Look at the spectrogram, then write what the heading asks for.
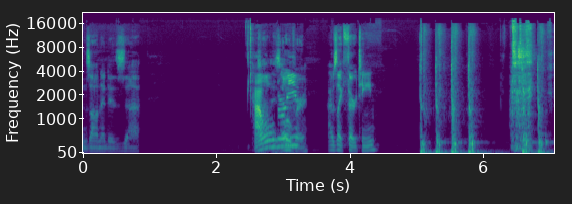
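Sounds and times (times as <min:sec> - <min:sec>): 
speech: 0:00.0 - 0:01.0, 0:02.5 - 0:05.2
knocking on a door: 0:05.1 - 0:06.1, 0:06.7 - 0:07.0.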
